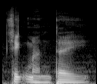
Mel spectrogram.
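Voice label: "jihk màhn deih", colony, Cantonese; 殖民地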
